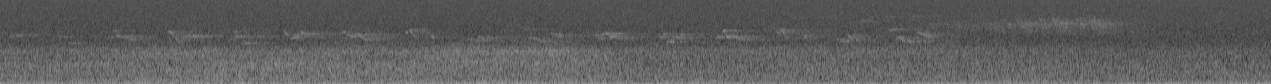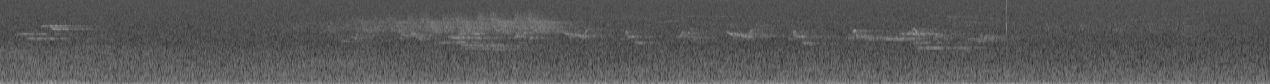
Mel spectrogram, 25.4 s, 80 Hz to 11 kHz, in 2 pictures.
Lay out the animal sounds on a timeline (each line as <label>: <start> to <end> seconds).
American Robin (Turdus migratorius): 0.0 to 9.4 seconds
Ovenbird (Seiurus aurocapilla): 9.5 to 11.4 seconds
Wood Thrush (Hylocichla mustelina): 12.8 to 13.6 seconds
Ovenbird (Seiurus aurocapilla): 15.7 to 18.7 seconds
Wood Thrush (Hylocichla mustelina): 17.0 to 17.8 seconds
American Robin (Turdus migratorius): 18.3 to 22.8 seconds
Wood Thrush (Hylocichla mustelina): 21.8 to 22.5 seconds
